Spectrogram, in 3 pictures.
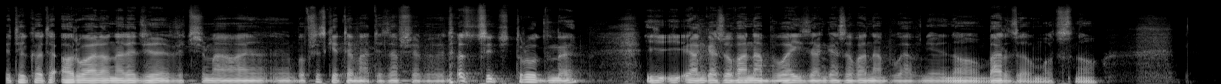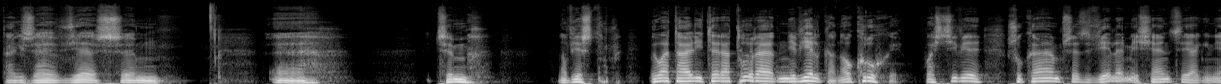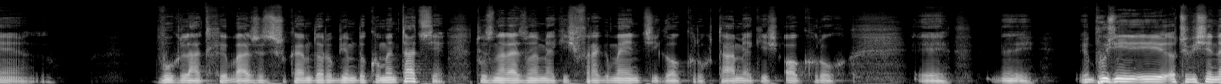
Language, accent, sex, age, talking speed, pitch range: Polish, native, male, 50-69, 100 wpm, 85-110 Hz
